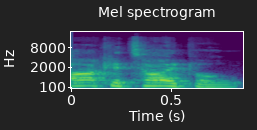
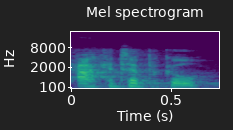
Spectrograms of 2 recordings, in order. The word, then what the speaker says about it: archetypal: Archetypal is how you would say that. I would have thought it's supposed to be like archetypical, but he's not your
